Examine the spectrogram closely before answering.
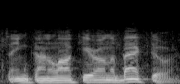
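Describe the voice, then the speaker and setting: Deep-voiced steady lawman, old radio. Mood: intent, observant. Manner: measured, observant, matter-of-fact. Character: steady, methodical male Texas Ranger investigator. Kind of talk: old-time radio western acting. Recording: muffled, noisy old radio broadcast recording.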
